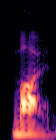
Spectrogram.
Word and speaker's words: 말: We'll use the word 말, which means word or language. The real consonant is at the end of the word, so it'll be pronounced as L.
